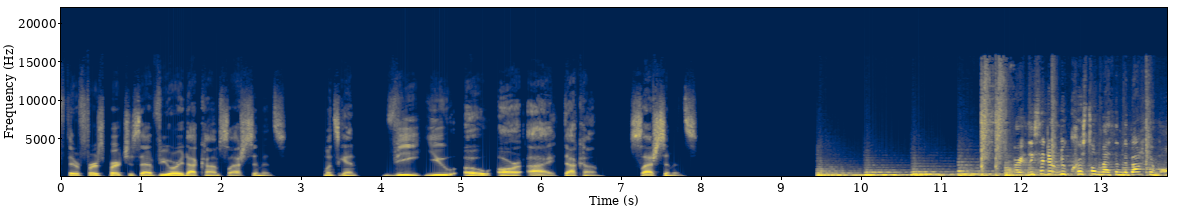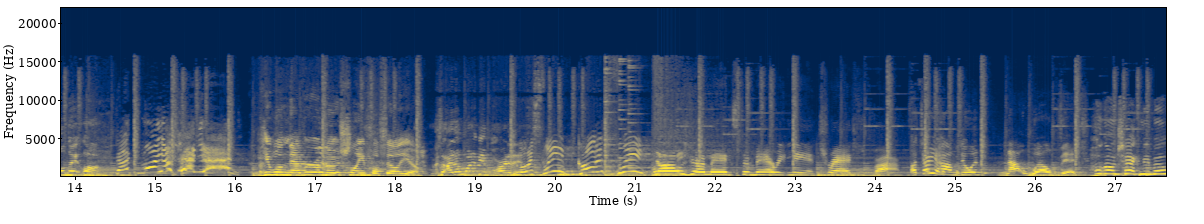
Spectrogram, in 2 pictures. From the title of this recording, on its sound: Reporting Live From BravoCon, Day 2!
